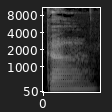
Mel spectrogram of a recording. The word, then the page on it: kal: Lwaitel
